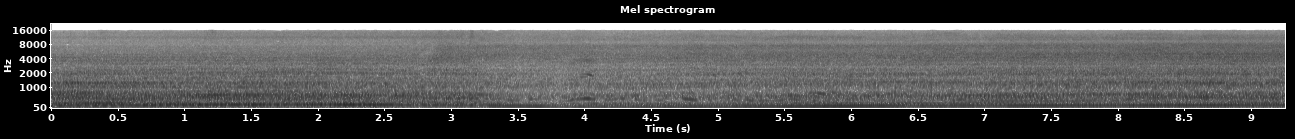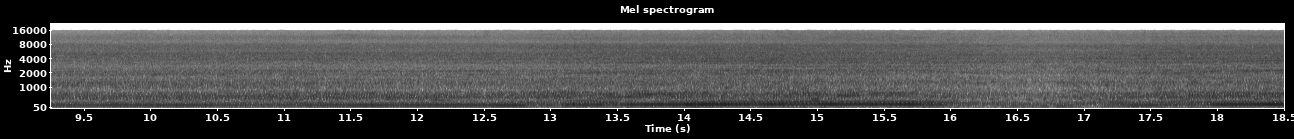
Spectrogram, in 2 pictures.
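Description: Water splashes and sloshes around a driving car.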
